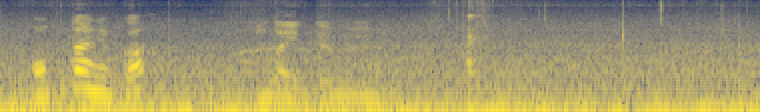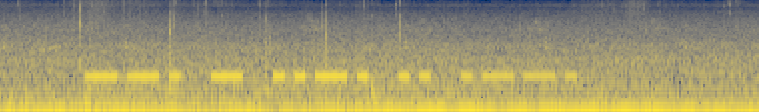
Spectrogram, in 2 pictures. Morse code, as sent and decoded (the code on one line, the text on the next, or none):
--. - ..-. .. .--.
GTFIP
